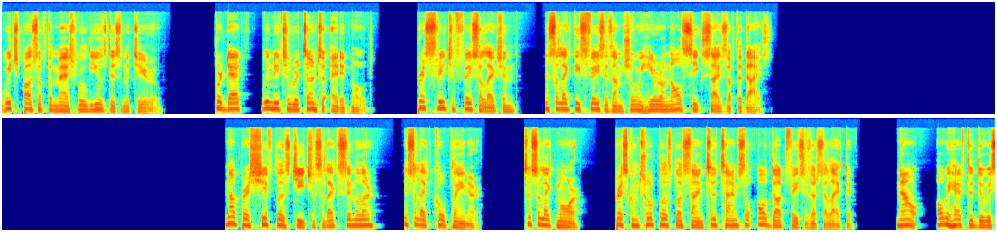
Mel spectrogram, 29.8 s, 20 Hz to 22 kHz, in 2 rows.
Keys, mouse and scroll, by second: 4.9 Tab, 6.5 3, 7.9 click, 8.6 middle click, 9.9 shift+click, 10.6 middle click, 11.8 shift+click, 12.5 middle click, 13.5 shift+click, 14.2 middle click, 15.6 shift+click, 16.3 middle click, 16.3 middle click, 17.8 shift+click, 18.8 shift+g, 25.0 ctrl+KP_Add, 25.7 ctrl+KP_Add.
